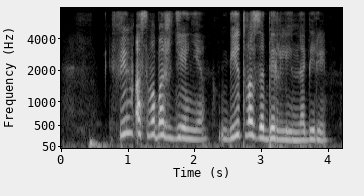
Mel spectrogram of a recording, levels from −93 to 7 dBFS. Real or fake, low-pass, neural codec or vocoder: fake; 7.2 kHz; codec, 16 kHz in and 24 kHz out, 1.1 kbps, FireRedTTS-2 codec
